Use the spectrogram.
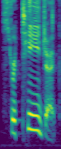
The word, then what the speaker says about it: strategic: And in strategic, then the T is the primary stress.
